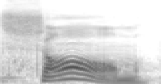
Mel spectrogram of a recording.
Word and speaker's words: psalm: in the middle cupboard with a p and psalm p-s-a-l-m consider the silent b climb comb crumb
